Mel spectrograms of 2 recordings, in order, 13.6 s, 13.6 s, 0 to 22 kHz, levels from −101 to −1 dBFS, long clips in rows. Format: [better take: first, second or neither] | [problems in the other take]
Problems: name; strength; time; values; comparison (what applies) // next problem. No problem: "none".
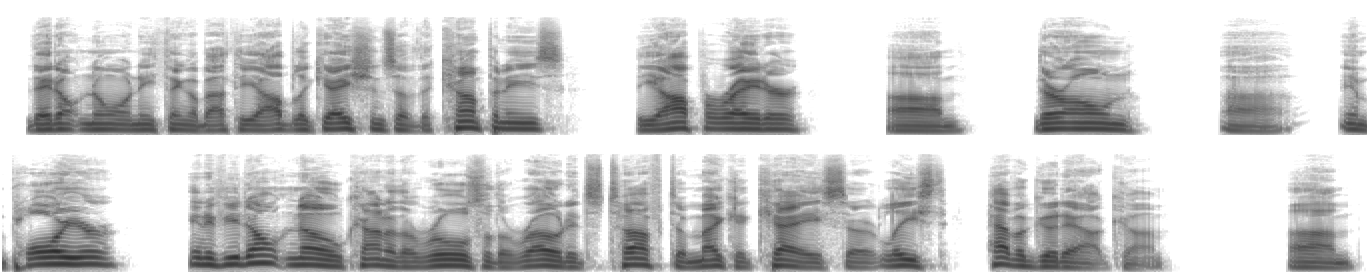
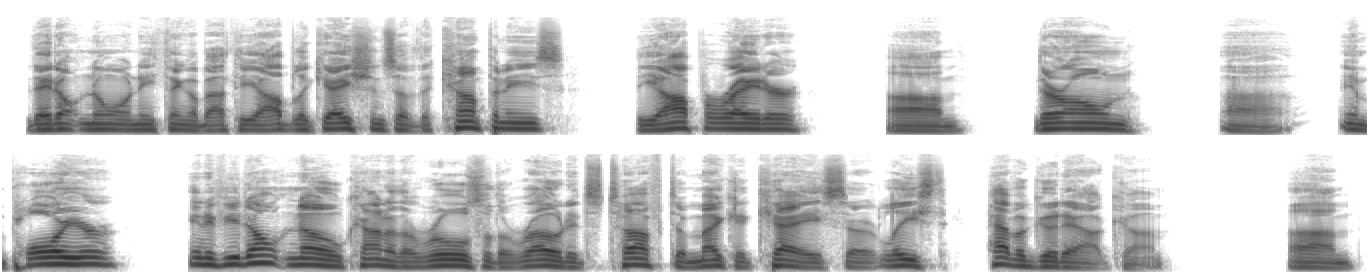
neither | none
